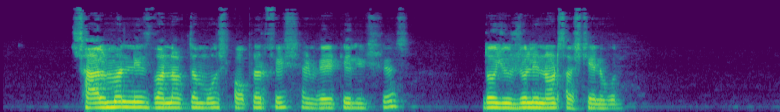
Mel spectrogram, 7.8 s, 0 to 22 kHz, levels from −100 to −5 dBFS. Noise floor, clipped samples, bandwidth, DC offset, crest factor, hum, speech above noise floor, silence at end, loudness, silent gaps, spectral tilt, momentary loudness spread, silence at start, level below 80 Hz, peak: -74 dBFS; under 0.1%; 16.5 kHz; under 0.1%; 18 dB; none; 56 dB; 1.6 s; -18 LUFS; none; -6.5 dB/octave; 12 LU; 0.75 s; -60 dBFS; -2 dBFS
